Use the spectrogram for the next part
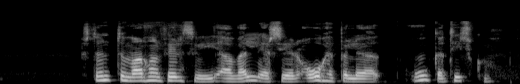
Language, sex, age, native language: Icelandic, male, 20-29, Icelandic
